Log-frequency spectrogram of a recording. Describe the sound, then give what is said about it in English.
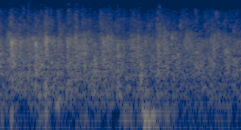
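A crowd of people claps steadily for the hosts and for rabbi Reuven Bulka, a dense, even patter of applause holding at a constant level throughout, with no voices rising above it. “And while you're applauding, there's a great rabbi sitting here, Reuven Bulka.”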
